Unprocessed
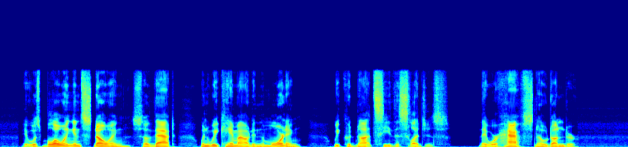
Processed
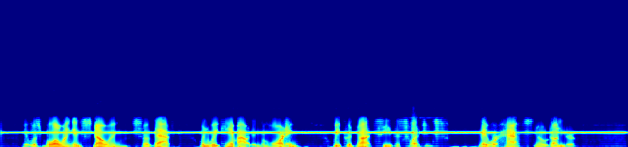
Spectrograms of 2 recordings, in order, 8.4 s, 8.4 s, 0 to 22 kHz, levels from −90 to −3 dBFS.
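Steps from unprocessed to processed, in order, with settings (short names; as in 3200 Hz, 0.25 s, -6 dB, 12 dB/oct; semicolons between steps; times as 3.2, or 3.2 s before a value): whine 2200 Hz -30 dBFS; 3.11–3.85 low shelf 320 Hz -11.5 dB; AGC gain up to 11.5 dB; reverb removal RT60 0.73 s; LPC vocoder at 8 kHz pitch kept; 5.41–5.82 core saturation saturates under 250 Hz; gain -5 dB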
